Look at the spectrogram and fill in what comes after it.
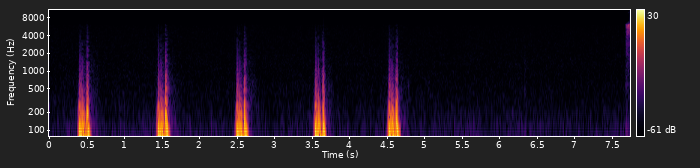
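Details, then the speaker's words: Split first heart sound, split of 0.08 seconds, first in a series of progressively narrower S1 splits; nursing heart-sound assessment teaching recording. "listen now to a sound which is split at various distances a split of 0.08 seconds"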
